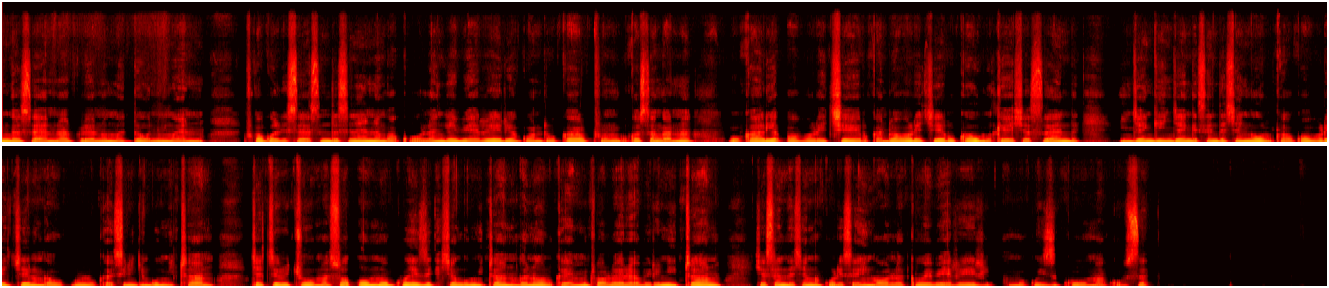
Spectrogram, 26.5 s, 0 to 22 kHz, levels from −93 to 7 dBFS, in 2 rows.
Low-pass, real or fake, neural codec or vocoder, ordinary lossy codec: none; real; none; none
